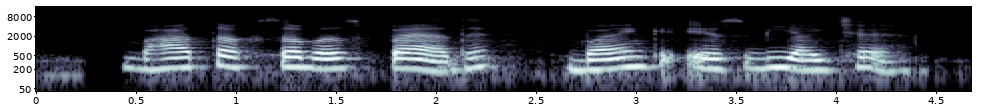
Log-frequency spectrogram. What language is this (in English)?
Maithili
